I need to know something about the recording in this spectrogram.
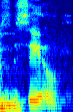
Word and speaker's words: Cecile: Do you mind if I call you Cecile? Oh, not at all. That's the correct pronunciation.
